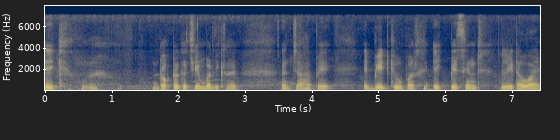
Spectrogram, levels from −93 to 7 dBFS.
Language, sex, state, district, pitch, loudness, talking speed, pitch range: Hindi, male, Uttar Pradesh, Hamirpur, 110 Hz, -20 LUFS, 135 wpm, 105-115 Hz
